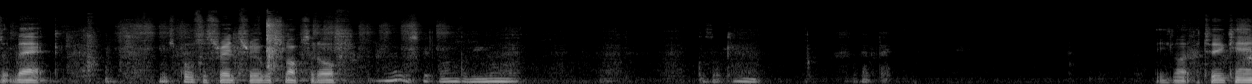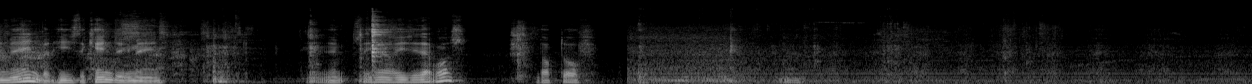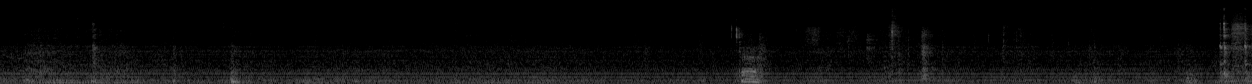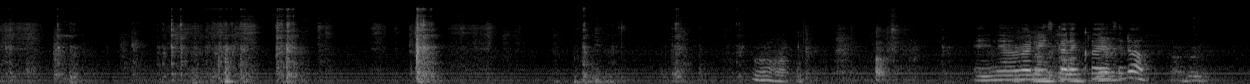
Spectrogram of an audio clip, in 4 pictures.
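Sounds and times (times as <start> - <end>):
steady low hum: 18.5 - 50.0.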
